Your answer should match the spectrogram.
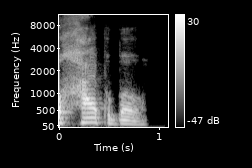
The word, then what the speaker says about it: hyperbole: No hyperbole or hyperbole, whatever it's pronounced, yeah? – Hyperbole, don't worry, I got you.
